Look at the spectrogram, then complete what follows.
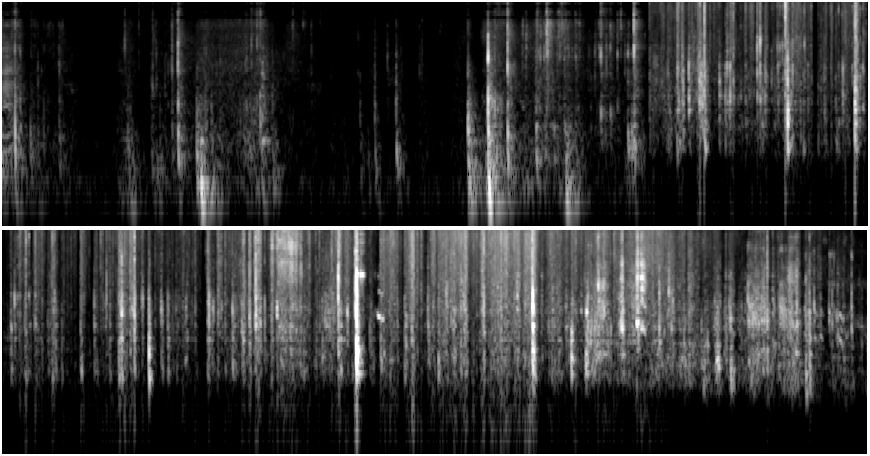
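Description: Packaging of a Pokémon card collector's chest being torn and crinkled open by hand. A few small knocks at first, then continuous crackling and tearing with sharp clicks for the second half.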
